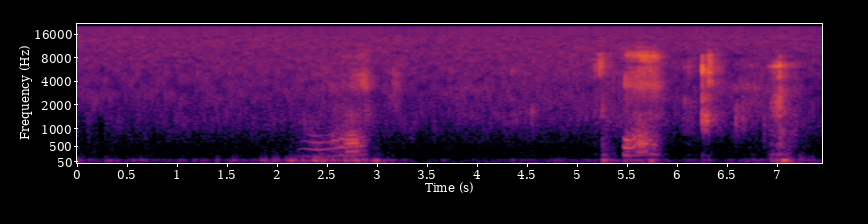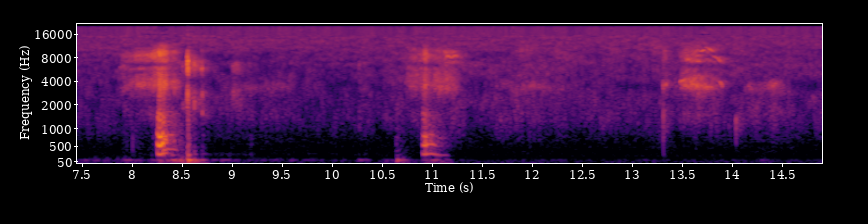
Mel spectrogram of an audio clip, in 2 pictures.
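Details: Gash, a male American Shorthair kitten born 6 January 2020, sleeps deeply and snores, not waking while being touched; soft breathy snore bursts recur roughly every two to three seconds, some with a faint tonal edge, in a quiet room.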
